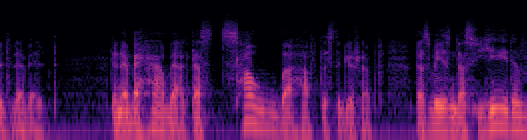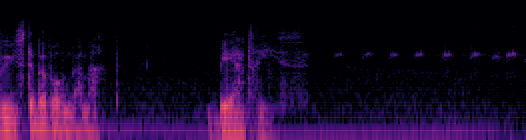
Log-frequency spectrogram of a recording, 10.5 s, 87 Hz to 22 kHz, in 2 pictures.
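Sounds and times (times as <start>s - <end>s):
speech: 0.0s - 6.4s, 7.4s - 8.2s
frogs croaking: 8.3s - 10.5s.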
